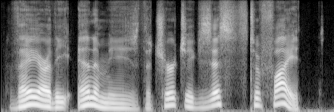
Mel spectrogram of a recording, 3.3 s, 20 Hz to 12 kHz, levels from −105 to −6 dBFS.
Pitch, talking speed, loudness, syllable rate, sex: 130 Hz, 160 wpm, -17 LUFS, 4.6 syllables/s, male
